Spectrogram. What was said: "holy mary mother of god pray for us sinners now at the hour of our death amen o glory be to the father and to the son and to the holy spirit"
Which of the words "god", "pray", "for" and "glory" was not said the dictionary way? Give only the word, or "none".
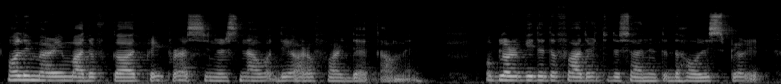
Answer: for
